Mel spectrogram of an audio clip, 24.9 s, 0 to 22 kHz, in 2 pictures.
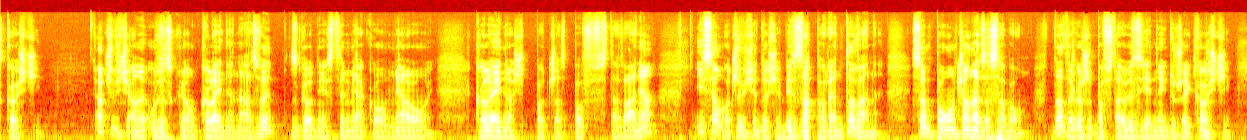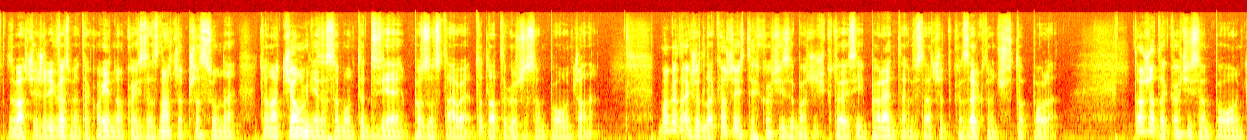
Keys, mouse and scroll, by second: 12.6 Tab, 13.8 Tab, 14.6 right click, 16.0 g, 19.4 Escape, 21.8 right click.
